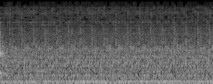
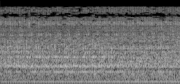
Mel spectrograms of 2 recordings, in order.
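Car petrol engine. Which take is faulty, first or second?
first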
